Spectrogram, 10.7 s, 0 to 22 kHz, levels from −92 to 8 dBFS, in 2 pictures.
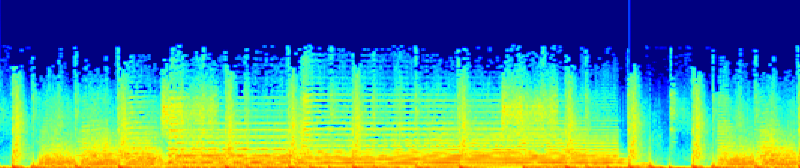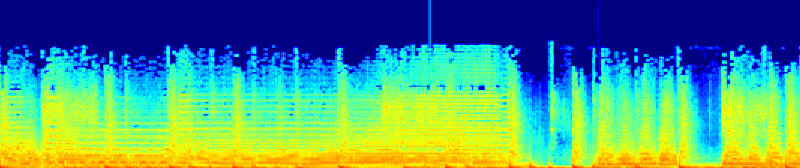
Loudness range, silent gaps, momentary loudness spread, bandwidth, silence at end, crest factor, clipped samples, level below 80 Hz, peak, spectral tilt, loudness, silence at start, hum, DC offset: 1 LU; none; 3 LU; 16.5 kHz; 0 s; 12 dB; under 0.1%; -20 dBFS; 0 dBFS; -4 dB/octave; -11 LUFS; 0 s; none; under 0.1%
